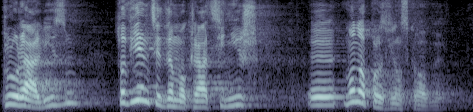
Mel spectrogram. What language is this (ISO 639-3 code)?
pol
